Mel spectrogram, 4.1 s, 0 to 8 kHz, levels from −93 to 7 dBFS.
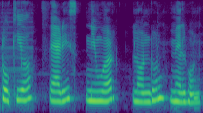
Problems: background sounds at intervals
